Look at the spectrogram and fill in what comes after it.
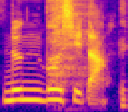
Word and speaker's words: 눈부시다: 눈부시다. I find this hard to say because the biup here, it's not pronounced as like a sang biup, right? – Mm, no. But it's 눈부시다.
